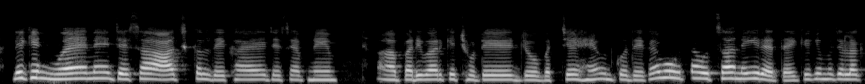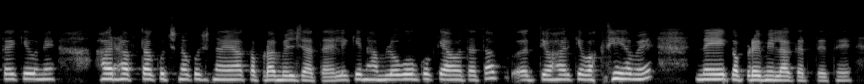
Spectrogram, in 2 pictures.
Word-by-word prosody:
लेकिन 290 +2 +4 0.2
मैंने 270 +3 +5
जैसा 250 +1 +2
आजकल 230 +2 +1
देखा 210 +1 -5
है, 220 0 -2
जैसे 210 0 -7
अपने 205 0 -3 0.6
अ, 215 -1 +1
परिवार 220 +1 +2
के 235 +2 -2
छोटे 215 0 -3 0.3
जो 205 -1 -1
बच्चे 190 +5 -3
हैं, 215 +2 -1
उनको 230 -3 -4
देखा 205 +4 -5
है 280 - +1
वो 315 +1 +3
उतना 285 0 -1
उत्साह 275 +1 +4
नहीं 265 +1 +2
रहता 195 -5 +1
है, 185 +1 -3
क्योंकि 235 +5 -4
मुझे 245 0 -1
लगता 230 0 -1
है 245 - 0
कि 255 +2 +1
उन्हें 245 -1 0 0.5
हर 250 0 +4
हफ्ता 245 0 +2
कुछ 245 +1 -4
ना 235 - +1
कुछ 230 -1 -3
नया 220 -1 0
कपड़ा 205 0 +1
मिल 200 0 +1
जाता 180 -3 -3
है, 175 - -4
लेकिन 210 +3 -1
हम 215 -1 0
लोगों 225 +1 +2
को 245 +2 -2
क्या 225 0 0
होता 215 -1 -1
था 275 - +3
अ, 280 -7 -5
त्योहार 225 0 0
के 230 +2 -2
वक़्त 220 +2 -3
ही 270 0 +6
हमें 250 +3 +1 0.5
नए 235 +1 +4
कपड़े 205 -1 +3
मिला 195 -1 +1
करते 175 -1 -6
थे। 185 0 -7
225 Hz, 200 wpm, -18 LUFS, 205-245 Hz, 0.6 s, ही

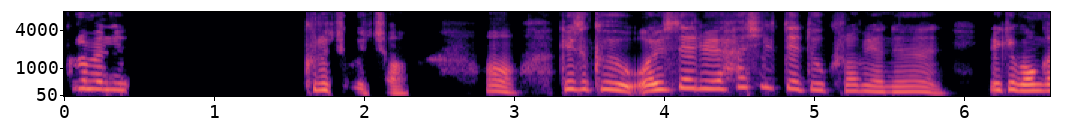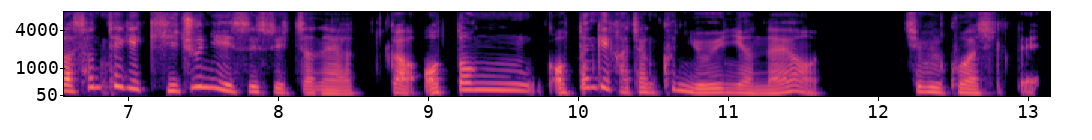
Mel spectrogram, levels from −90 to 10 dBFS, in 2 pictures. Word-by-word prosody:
그러면은 270 -5 +1 1.2
그렇죠 240 -2 0
그렇죠. - - -4 0.5
어 185 -6 +1 0.3
그래서 270 -1 +2
그 260 -4 +4
월세를 275 +5 +5
하실 335 +3 -2
때도 250 -6 -2
그러면은 180 -8 -2 0.3
이렇게 235 +2 +2
뭔가 215 -2 +7
선택의 335 - 0
기준이 295 - +1
있을 185 -3 +1
수 170 -1 -4
있잖아요. 120 -4 -3 0.2
그러니까 - - +1
어떤 235 +6 0
어떤 150 - 0
게 330 -2 +3
가장 155 - -4
큰 215 -8 -3
요인이었나요? 140 +3 -1 0.6
집을 170 -2 0
구하실 135 -4 -2
때. - - -8
215 Hz, 310 characters per minute, -24 LUFS, 160-265 Hz, 1.2 s, 뭔가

